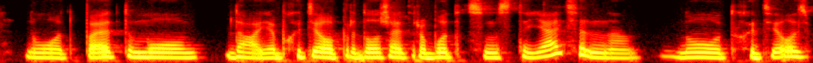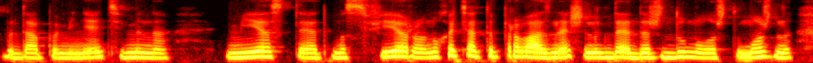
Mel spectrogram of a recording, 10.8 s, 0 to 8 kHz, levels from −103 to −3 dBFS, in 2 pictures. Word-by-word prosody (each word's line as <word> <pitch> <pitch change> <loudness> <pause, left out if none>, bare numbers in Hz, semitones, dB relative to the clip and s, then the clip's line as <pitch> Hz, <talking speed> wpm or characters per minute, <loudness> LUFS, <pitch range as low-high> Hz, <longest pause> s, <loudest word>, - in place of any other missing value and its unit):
Вот 180 -4 -2
поэтому, 190 -3 0 0.2
да, 190 0 -1
я 175 - -1
бы 170 - -6
хотела 200 -3 +2
продолжать 185 +1 -1
работать 185 +1 -1
самостоятельно, 185 - -2
но 195 -3 -2
вот 175 -1 -2
хотелось, 195 +4 -2
да, 175 -4 -1
бы 175 - -8
поменять 170 +4 -1
именно 180 -3 +1 0.3
место 205 +2 +2
и - - +2
атмосферу. 185 +4 +1
Ну, 190 +2 +1
хотя 240 +1 +2
ты 220 +2 -1
права, 210 -2 +3
знаешь, 190 +5 +1
иногда 185 +1 +3
я - - +4
даже 180 +2 +1
думала, 185 -2 +2
что - - -5
можно 190 -2 +2
185 Hz, 165 wpm, -22 LUFS, 180-200 Hz, 0.3 s, я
